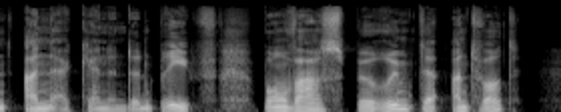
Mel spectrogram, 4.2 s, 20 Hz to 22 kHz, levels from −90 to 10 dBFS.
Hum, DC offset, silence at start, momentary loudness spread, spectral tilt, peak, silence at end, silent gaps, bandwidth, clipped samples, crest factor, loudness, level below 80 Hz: none; under 0.1%; 0 s; 10 LU; -5.5 dB/octave; -2 dBFS; 0.35 s; none; 17 kHz; under 0.1%; 20 dB; -22 LUFS; -44 dBFS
